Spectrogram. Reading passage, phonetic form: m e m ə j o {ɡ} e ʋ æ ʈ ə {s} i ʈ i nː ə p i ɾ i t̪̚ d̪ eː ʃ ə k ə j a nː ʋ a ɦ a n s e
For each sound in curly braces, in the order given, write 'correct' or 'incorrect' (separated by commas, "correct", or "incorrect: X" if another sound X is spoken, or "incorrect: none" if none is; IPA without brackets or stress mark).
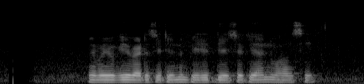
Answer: correct, correct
